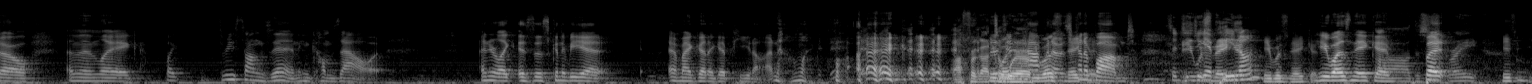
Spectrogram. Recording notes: The District Of Misfits Show Live From DC9, WASHINGTON DC. Coming to you LIVE from DC9!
